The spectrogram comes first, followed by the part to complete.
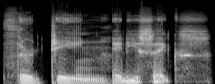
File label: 1386 soft, Dry Voiceovers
